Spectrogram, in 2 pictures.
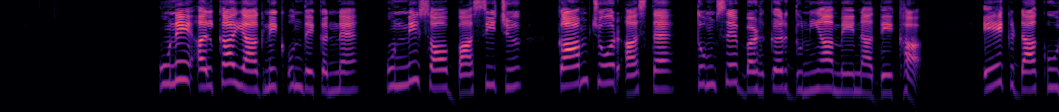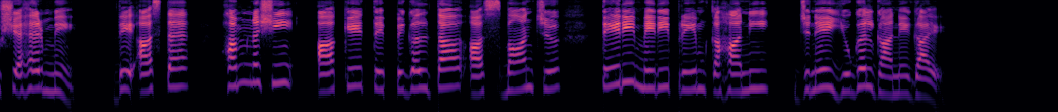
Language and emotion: Dogri, neutral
